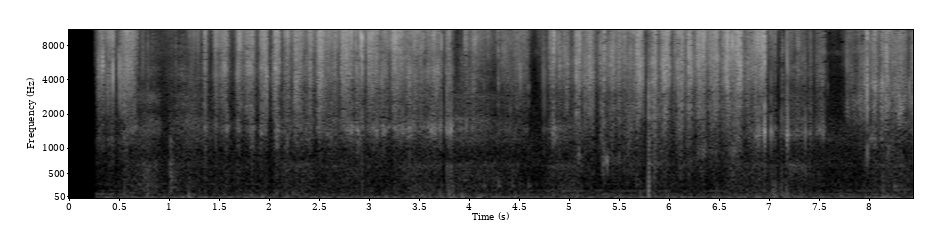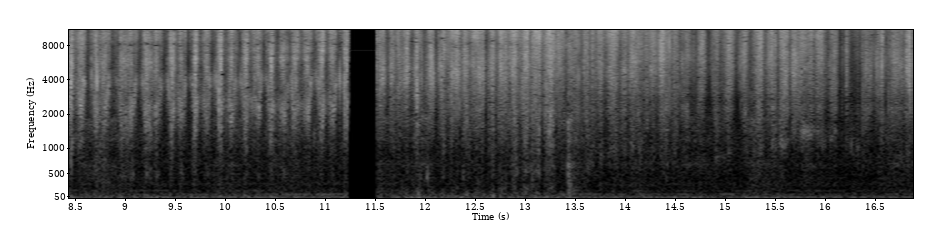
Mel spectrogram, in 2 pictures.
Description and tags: Recorded in 2004 in Thailand with a microphone on minidisc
